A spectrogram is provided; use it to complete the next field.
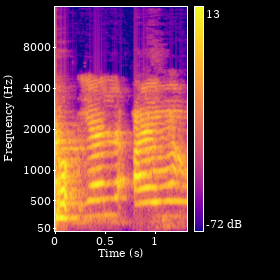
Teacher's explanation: را کو ہیوی رکھنا ہے آپ نے، اور حمزہ ساکین ہے، اس کو آپ نے سختی سے پڑھنا ہے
